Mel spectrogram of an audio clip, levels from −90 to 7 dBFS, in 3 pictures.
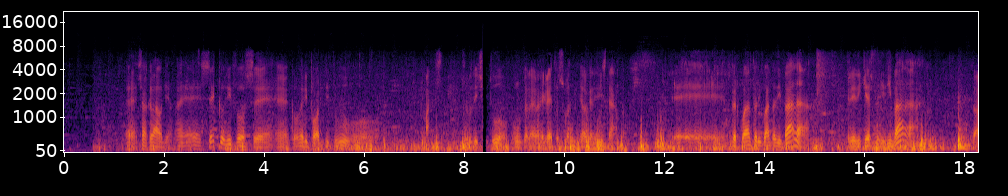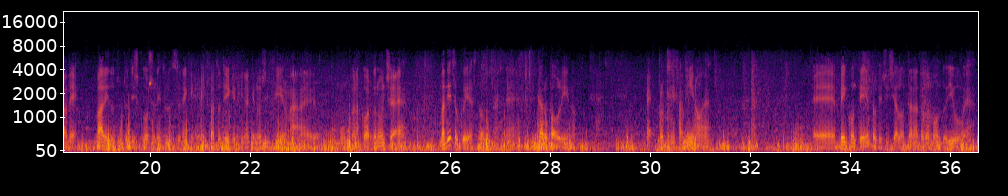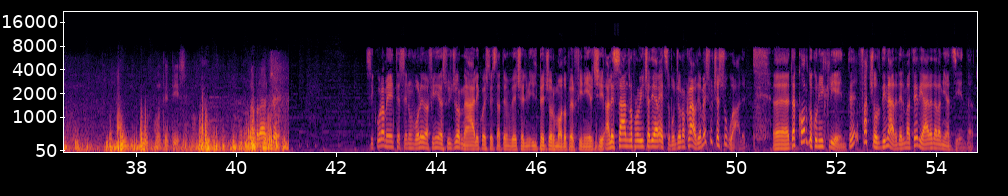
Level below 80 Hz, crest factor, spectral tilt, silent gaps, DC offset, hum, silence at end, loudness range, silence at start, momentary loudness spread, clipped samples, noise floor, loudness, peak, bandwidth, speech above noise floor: -38 dBFS; 22 dB; -6.5 dB/octave; none; under 0.1%; none; 0.1 s; 6 LU; 0.6 s; 11 LU; under 0.1%; -57 dBFS; -24 LUFS; -2 dBFS; 8 kHz; 34 dB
